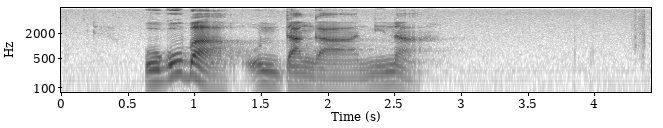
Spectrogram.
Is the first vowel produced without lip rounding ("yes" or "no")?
no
